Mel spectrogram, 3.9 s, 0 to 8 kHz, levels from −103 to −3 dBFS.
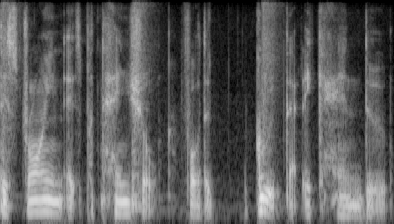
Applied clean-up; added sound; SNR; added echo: neural mask model RNNoise.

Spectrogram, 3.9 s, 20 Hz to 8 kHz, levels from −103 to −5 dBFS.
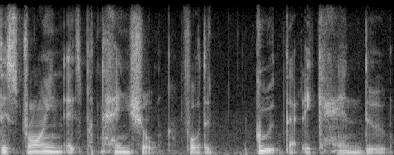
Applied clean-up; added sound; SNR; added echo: none; none; none; none.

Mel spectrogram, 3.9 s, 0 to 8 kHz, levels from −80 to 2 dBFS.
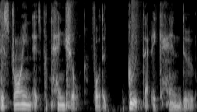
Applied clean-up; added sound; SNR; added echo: classical method log-MMSE.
